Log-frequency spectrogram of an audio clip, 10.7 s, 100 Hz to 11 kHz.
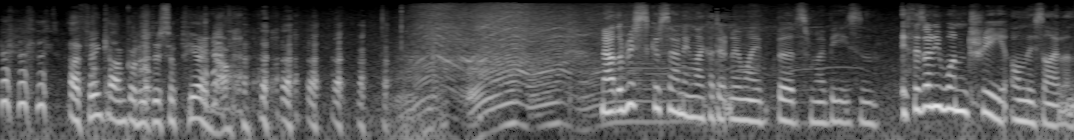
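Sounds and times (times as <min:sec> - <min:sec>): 
speech: 0:00.0 - 0:04.8, 0:06.0 - 0:10.7
laughter: 0:01.3 - 0:04.0
chainsaw engine droning and revving beside an old tree: 0:03.9 - 0:08.6.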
